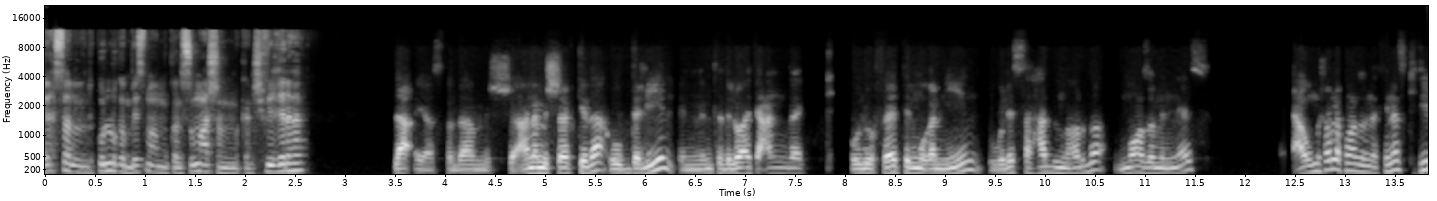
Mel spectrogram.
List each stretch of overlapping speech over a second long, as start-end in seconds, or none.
none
